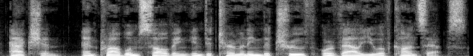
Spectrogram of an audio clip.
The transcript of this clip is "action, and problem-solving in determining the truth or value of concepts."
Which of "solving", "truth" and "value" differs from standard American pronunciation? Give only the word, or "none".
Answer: none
